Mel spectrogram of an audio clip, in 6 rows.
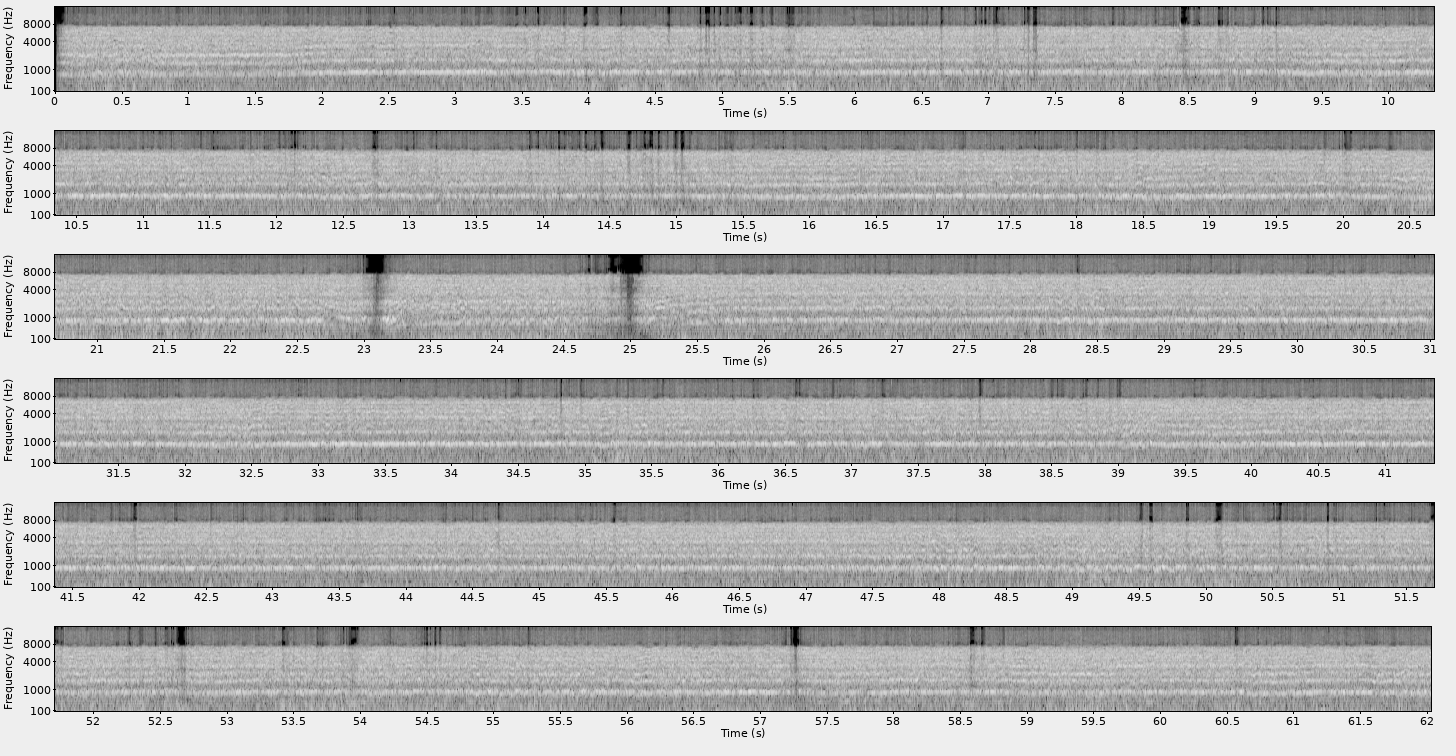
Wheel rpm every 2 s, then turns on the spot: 200, 230, 230, 230, 230, 230, 230, 230, 230, 230, 210, 140, 130, 230, 230, 230, 220, 230, 230, 230, 230, 230, 230, 230, 240, 230, 230, 230, 220, 230, 220.
none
